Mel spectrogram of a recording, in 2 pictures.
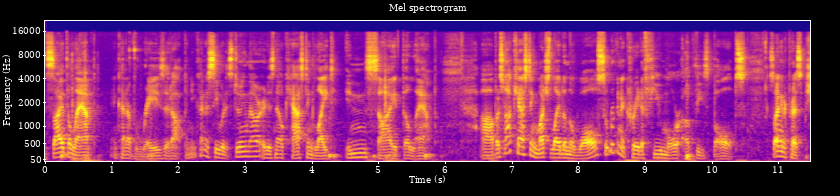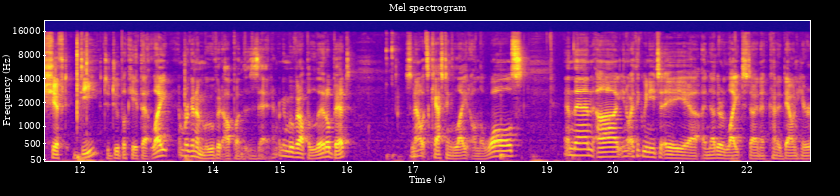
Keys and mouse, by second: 0.3 g, 0.5 z, 1.5-4.2 middle drag, 5.1 shift+middle click, 11.9 shift+d, 13.5 z, 16.9-18.2 middle drag.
